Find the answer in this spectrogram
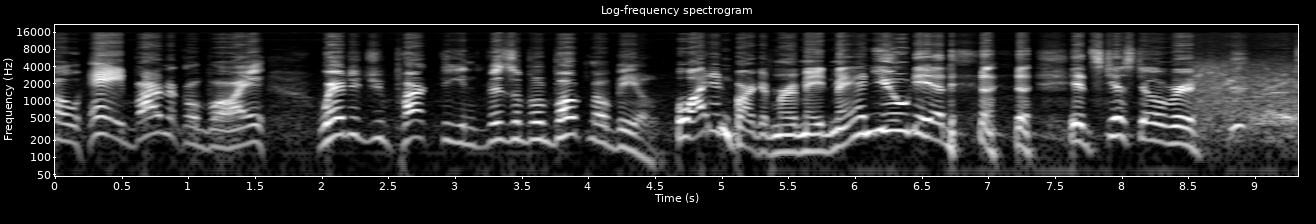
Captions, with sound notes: Hey, Barnacle Boy, where did you park the invisible boatmobile? Oh, I didn't park it, Mermaid Man. You did. [chuckles] It's just over...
